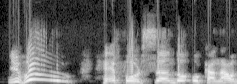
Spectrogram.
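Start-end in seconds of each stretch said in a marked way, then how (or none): 0.1-1.0 squealed high woo-hoo; high cheer. Real, not acted.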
